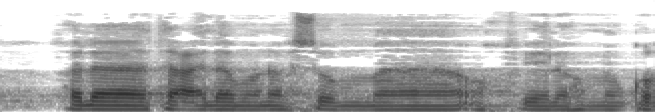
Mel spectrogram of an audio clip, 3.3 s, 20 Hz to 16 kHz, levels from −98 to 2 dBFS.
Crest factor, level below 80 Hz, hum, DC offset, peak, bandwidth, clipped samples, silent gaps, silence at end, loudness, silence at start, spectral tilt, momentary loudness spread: 18 dB; -58 dBFS; none; under 0.1%; -6 dBFS; 10.5 kHz; under 0.1%; none; 0 s; -25 LUFS; 0 s; -6 dB/octave; 10 LU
